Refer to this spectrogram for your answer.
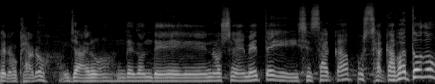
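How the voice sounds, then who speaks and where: A man speaks in a plain, everyday voice. His pitch is fairly high, with ordinary pitch variation. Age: 60s. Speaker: unemployed passer-by. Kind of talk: vox pop interview.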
